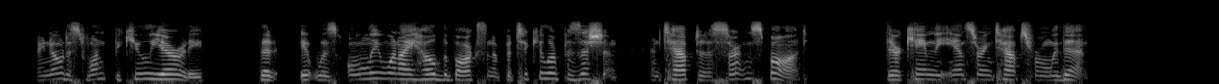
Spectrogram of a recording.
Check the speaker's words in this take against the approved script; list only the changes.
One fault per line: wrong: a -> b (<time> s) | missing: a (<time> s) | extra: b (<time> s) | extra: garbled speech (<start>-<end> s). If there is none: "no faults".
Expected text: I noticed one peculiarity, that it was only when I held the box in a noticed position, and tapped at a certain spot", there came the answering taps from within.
wrong: noticed -> particular (5.0 s)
